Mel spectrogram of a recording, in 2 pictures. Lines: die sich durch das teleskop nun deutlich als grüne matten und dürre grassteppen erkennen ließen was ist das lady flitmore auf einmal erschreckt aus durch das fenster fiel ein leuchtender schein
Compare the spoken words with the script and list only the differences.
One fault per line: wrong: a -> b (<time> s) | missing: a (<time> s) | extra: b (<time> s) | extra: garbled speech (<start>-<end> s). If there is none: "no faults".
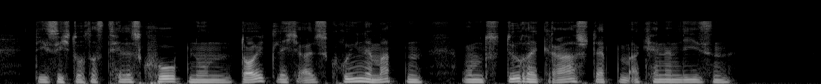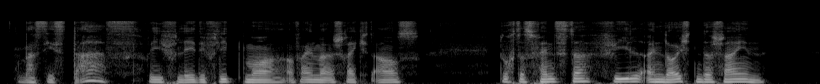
extra: rief (9.7 s)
